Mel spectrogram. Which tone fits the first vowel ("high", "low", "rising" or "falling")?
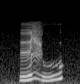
rising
